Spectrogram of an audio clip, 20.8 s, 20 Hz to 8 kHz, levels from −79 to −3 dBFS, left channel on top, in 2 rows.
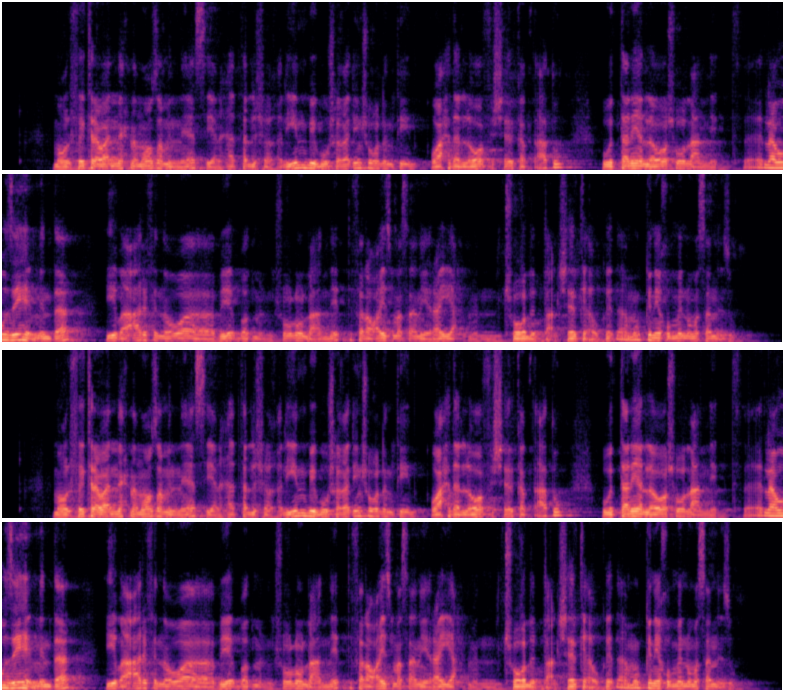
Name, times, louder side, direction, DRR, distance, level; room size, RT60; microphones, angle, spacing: voice 1, 0.7-9.6 9.9-11.3 11.8-20.2, right 1 dB, 25° right, 8 dB, 1.6 m, -21 dB
29.5 x 22.0 x 7.7 m, 0.83 s
head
